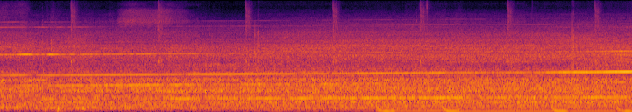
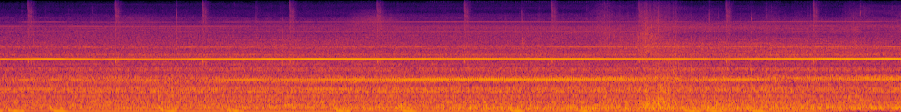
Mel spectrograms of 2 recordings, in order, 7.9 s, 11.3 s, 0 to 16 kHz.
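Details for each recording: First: Eberspaecher Airtronic D5 5 kW diesel heater from 2013, on a functional check after a glow plug change. The pump runs and it tries to light with an airy roar and climbing whistle, then fails to start. Under-voltage is shown, with a voltage drop at the diagnostic adapter. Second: 2013 Espar Eberspächer Airtronic D5 5 kW diesel heater: once it lights, steady even roar with fan whine, no sputtering or surging; heater fired and running normally.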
